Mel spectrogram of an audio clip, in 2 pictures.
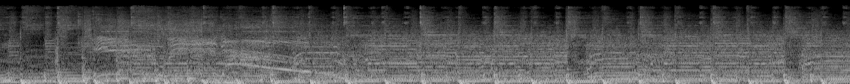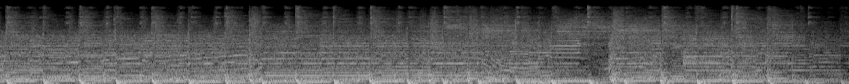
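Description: A full-band pop song plays on a radio show continuously at a loud, steady level, with driving drums, bass and layered instruments. No one talks over it, and it fades slightly at the very end.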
